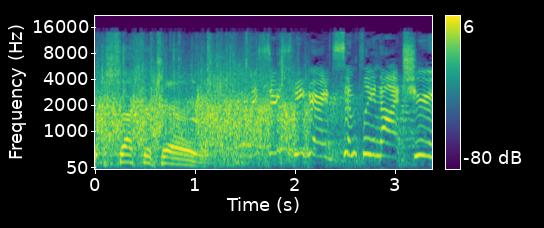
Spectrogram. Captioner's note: some Applause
